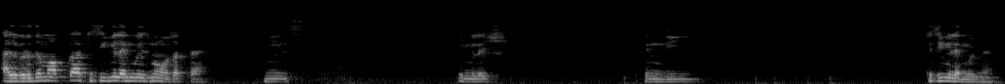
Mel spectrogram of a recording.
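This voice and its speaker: In a low-quality recording with a little hiss or hum, a young tutor walks through a computer science lecture one step at a time. His mid-range, darkish voice stays fairly even; he slips in English terms and slows to dictate definitions.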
